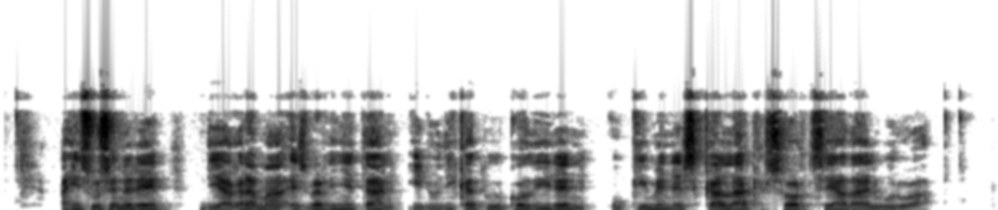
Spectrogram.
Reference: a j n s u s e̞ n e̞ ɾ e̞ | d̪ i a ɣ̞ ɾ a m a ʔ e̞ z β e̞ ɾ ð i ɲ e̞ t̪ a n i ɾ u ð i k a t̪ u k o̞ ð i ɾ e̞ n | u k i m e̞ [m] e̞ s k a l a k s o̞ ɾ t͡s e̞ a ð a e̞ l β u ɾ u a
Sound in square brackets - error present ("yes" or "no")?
yes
